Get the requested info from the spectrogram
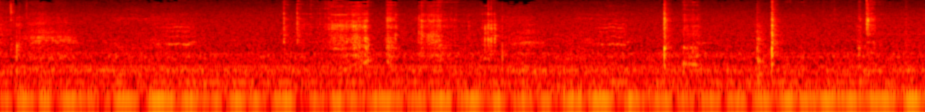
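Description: A knife working a poached egg out of a metal poached-egg cup: faint scraping and a few light clicks, over a low steady hum.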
